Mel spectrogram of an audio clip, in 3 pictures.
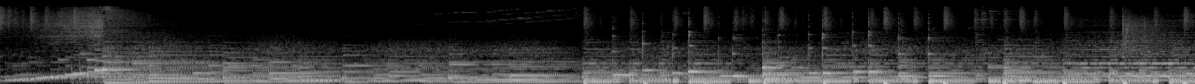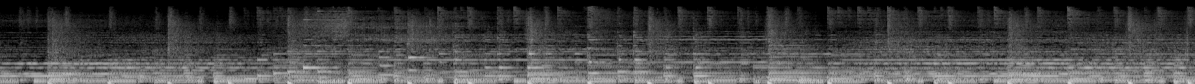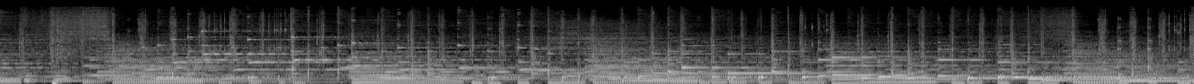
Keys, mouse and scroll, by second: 0.7 ctrl+click, 4.5 ctrl+scroll up 1, 7.2 click, 16.1 click, 19.9 click, 21.5 click, 22.3 click, 23.6 ctrl+scroll up 1, 25.0 click, 26.5 click, 28.6 scroll down 1, 29.6 scroll down 1, 30.5 space, 31.2 click, 32.8 shift+click, 33.9 click, 35.7 click.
